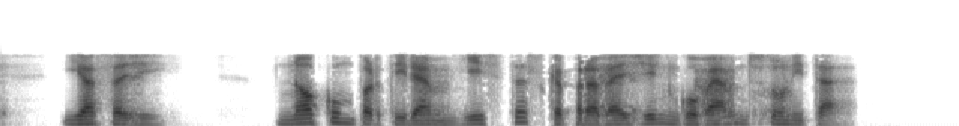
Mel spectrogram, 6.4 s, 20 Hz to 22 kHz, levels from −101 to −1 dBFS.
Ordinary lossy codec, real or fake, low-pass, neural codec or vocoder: AAC, 16 kbps; fake; 3.6 kHz; codec, 16 kHz, about 1 kbps, DyCAST, with the encoder's durations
